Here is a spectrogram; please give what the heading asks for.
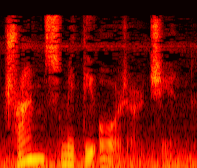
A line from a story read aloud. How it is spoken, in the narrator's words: he said, his tone suddenly thoughtful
